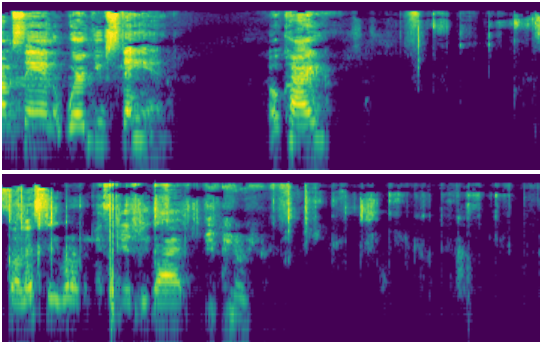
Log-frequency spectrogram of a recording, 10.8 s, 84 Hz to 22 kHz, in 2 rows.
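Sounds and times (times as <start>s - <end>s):
speech: 0.0s - 1.8s, 2.6s - 3.4s, 5.4s - 8.0s
deck of cards being shuffled: 3.9s - 10.7s.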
